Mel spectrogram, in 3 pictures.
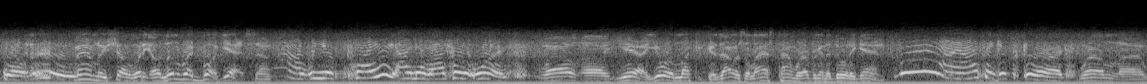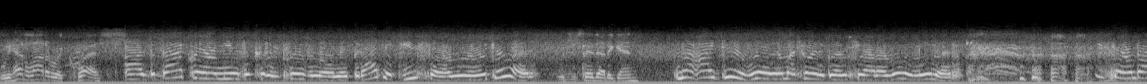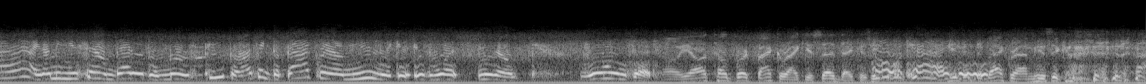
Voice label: obscene phone call bit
